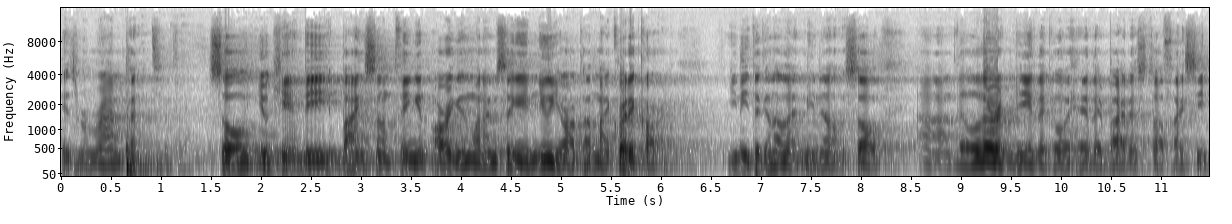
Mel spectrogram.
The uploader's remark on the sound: A live financial seminar hosted by Truth Center Ministries. This recording also includes the live question and answer session held at the end of the seminar.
